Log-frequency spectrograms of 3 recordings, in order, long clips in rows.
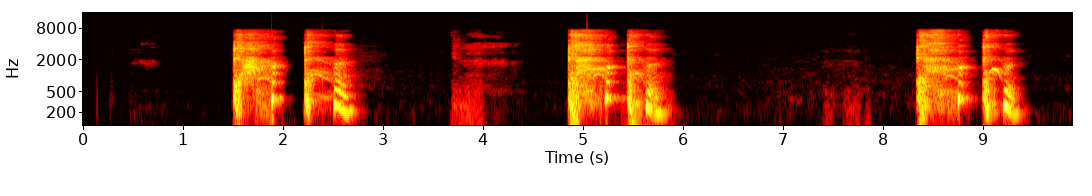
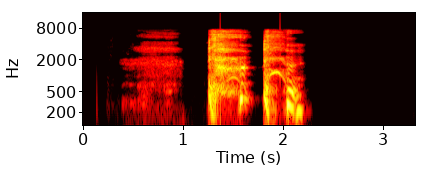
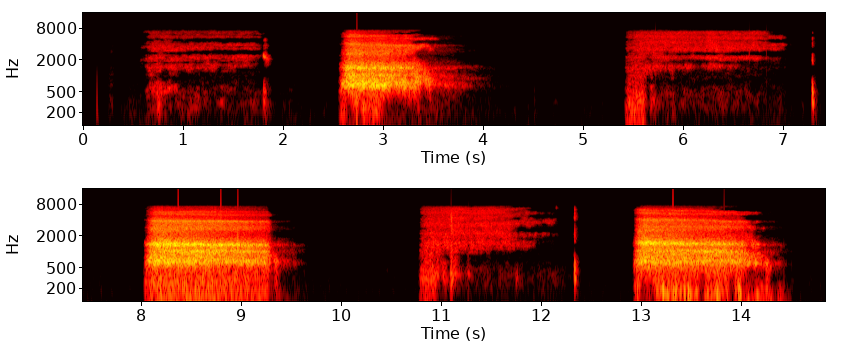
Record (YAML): three_cough_length: 9.9 s
three_cough_amplitude: 31699
three_cough_signal_mean_std_ratio: 0.39
cough_length: 3.3 s
cough_amplitude: 31667
cough_signal_mean_std_ratio: 0.37
exhalation_length: 14.8 s
exhalation_amplitude: 19010
exhalation_signal_mean_std_ratio: 0.42
survey_phase: beta (2021-08-13 to 2022-03-07)
age: 18-44
gender: Female
wearing_mask: 'No'
symptom_runny_or_blocked_nose: true
symptom_sore_throat: true
symptom_onset: 7 days
smoker_status: Never smoked
respiratory_condition_asthma: false
respiratory_condition_other: false
recruitment_source: REACT
submission_delay: 1 day
covid_test_result: Negative
covid_test_method: RT-qPCR
influenza_a_test_result: Negative
influenza_b_test_result: Negative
